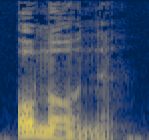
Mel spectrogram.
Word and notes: aumône: francais

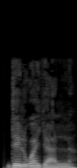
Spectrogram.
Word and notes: déloyal: français

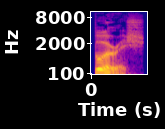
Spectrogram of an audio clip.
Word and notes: boorish: anglais

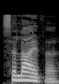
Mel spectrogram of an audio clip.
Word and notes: saliva: anglais

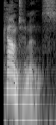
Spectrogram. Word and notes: countenance: anglais

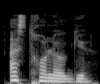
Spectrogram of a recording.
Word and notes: astrologue: francais

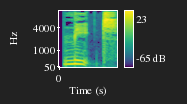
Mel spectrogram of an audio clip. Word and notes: meet: anglais

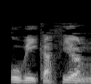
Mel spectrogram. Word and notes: ubicación: espagnol

